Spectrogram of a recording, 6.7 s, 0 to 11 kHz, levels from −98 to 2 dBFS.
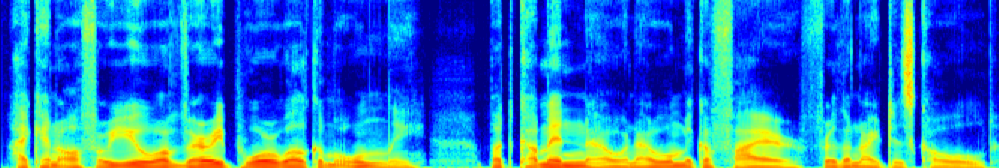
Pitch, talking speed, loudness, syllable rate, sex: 110 Hz, 215 wpm, -18 LUFS, 4.8 syllables/s, male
